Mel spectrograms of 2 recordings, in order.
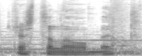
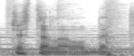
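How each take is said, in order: The two takes are said the same way.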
